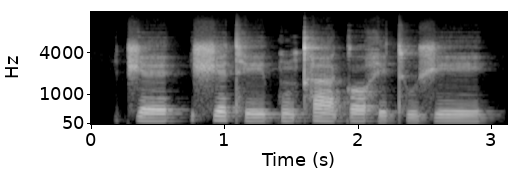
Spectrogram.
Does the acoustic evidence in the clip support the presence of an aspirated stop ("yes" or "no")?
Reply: yes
